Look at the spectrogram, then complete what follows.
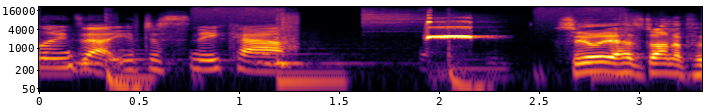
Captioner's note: blows whistle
